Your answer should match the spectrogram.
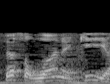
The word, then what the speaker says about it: Thessaloniki: Thessaloniki, I think, is the way they would pronounce that today in modern Greek.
